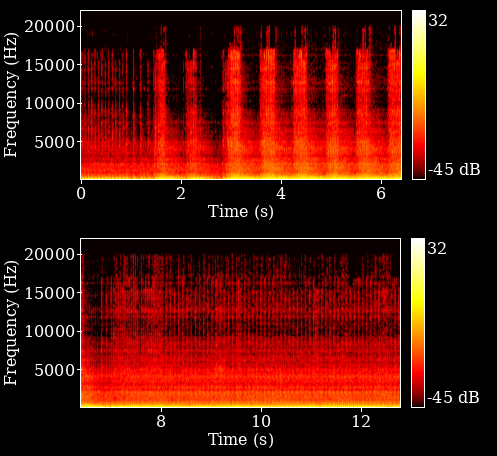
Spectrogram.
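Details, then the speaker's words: Lexmoto Michigan motorcycle after carb swap, just started and warming up: a few throttle blips then a steady, even single-cylinder beat settling into a smooth regular idle; runs clean and healthy. "sounds great I'm going to give it a minute to warm up"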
